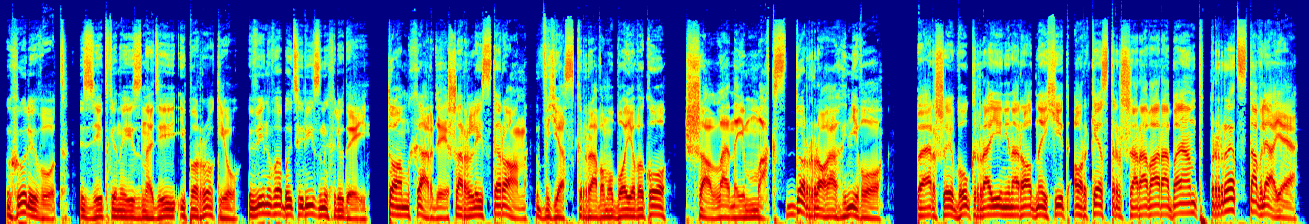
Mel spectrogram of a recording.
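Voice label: Ukrainian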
